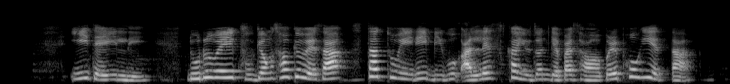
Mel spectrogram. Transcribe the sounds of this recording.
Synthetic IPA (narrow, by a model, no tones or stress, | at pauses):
ite̞iɭːi | noɾɯwe̞ikuɡjʌŋsʰʌɡjowe̞sʰasʰɯ̥tʰatʰoiɾimiɡuɡaɭːe̞sʰɯ̥kʰajud͡ʑʌnɡe̞baɭsʰaʌbɯɭpʰoɡiɦe̞t̚t͈a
